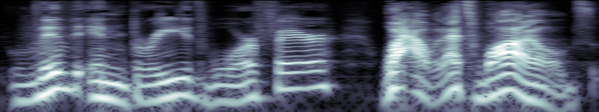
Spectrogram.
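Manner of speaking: wide-eyed, slowed-down awe; excited, childlike Luffy. Acted. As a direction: stretch it out in childlike amazement. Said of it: "Luffy's got this kind of excited, childlike".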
